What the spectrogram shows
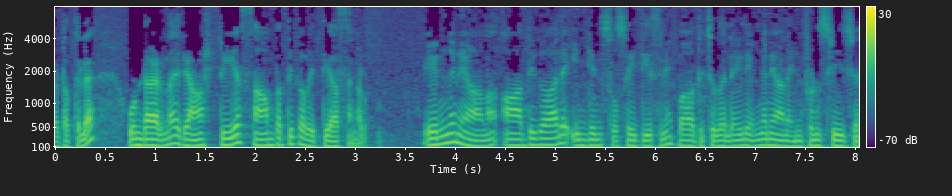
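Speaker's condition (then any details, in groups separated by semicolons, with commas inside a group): No condition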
